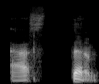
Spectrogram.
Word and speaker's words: asked: ask them ask them so what actually happens is that t disappears and we might stop it to make it a little clearer ask them ask them instead of like ask them ask them so that stop will kind of make us hear okay there's a t there a little bit where if i don't do the t um and i just say ask them right that sounds like present tense um because i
